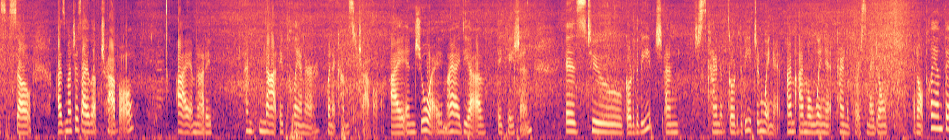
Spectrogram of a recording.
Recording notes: This episode was recorded outside, at the sea, with the sounds of nature - waves, birds voices, boats, and more!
